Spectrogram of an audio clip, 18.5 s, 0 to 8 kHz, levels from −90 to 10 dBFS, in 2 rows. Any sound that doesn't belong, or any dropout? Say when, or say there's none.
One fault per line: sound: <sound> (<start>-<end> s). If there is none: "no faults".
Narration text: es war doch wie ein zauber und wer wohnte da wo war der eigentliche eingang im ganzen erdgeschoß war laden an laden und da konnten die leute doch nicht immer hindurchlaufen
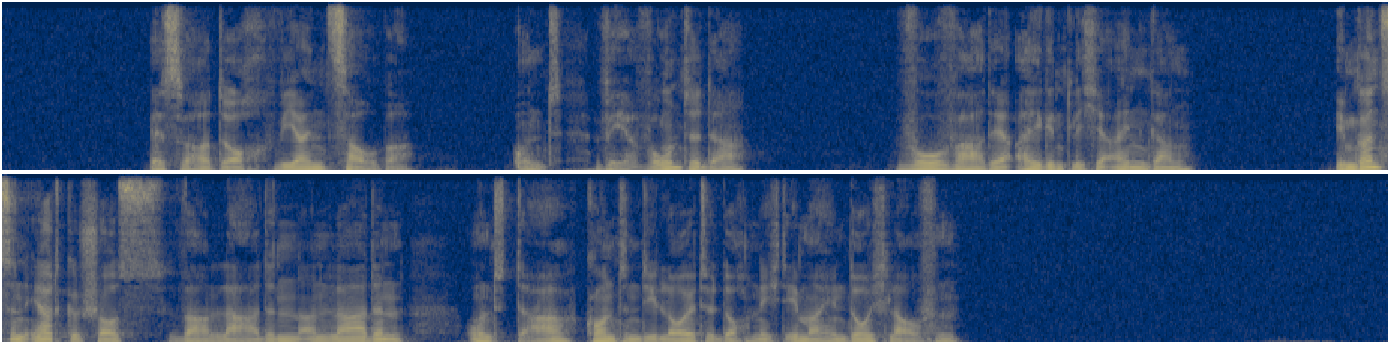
no faults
